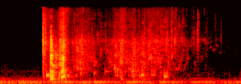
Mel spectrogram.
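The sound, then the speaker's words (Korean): A sudden, heavy splash as a person falls into the sea at night, followed by a couple of seconds of churning and sloshing that gradually fades away; no voices. “그러던 중 물에서 큰 고기가 물 밖으로 뛰는 듯한 소리를 듣게 된다.”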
